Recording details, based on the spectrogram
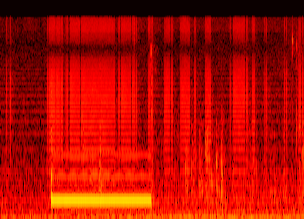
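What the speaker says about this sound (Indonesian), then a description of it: "Ringing." Telephone ringing tone during a call, one steady electronic beep lasting about a second over faint background, with no talk.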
